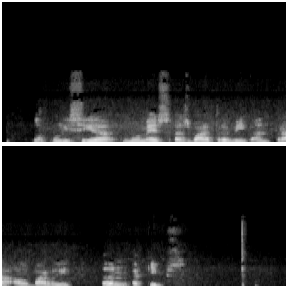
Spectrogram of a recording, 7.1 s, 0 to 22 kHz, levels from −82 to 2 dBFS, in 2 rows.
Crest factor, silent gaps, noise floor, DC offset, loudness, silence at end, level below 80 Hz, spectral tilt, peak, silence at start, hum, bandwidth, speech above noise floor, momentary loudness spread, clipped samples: 18 dB; none; -65 dBFS; under 0.1%; -21 LUFS; 0.55 s; -62 dBFS; -6 dB/octave; -4 dBFS; 0.4 s; none; 11.5 kHz; 45 dB; 18 LU; under 0.1%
